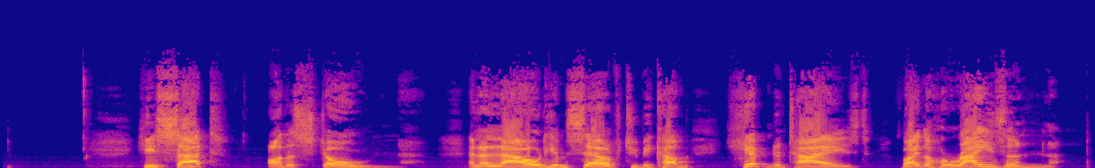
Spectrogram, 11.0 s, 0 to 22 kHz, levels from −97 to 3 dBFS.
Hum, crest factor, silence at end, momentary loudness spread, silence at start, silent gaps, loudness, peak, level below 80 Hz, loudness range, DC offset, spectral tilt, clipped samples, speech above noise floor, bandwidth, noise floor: none; 18 dB; 0.4 s; 16 LU; 1.45 s; none; -16 LUFS; 0 dBFS; -64 dBFS; 3 LU; under 0.1%; -3 dB/octave; under 0.1%; 62 dB; 14 kHz; -78 dBFS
